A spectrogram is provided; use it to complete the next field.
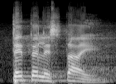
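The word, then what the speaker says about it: τετέλεσται: consumado es en el en el griego se pronuncia tetel Style digan todos conmigo o sea Jesús en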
